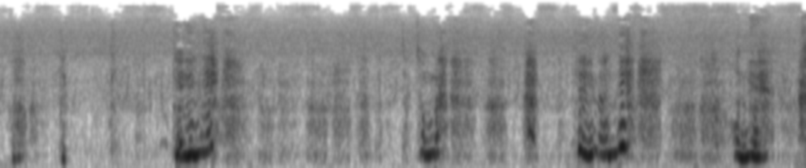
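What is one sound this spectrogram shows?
A second young woman answers close by in a tearful, pleading voice.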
